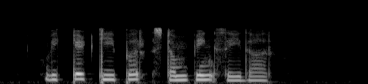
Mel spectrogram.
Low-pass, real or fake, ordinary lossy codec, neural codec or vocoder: 5.4 kHz; real; none; none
